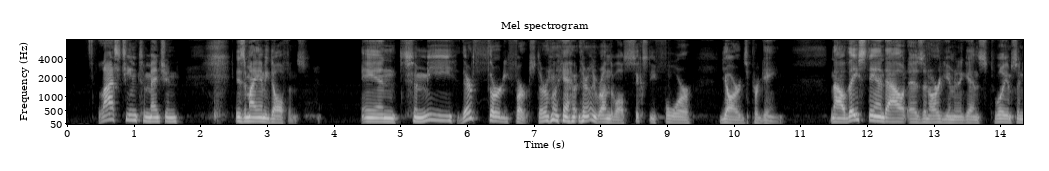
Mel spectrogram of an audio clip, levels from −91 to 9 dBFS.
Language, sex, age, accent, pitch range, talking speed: English, male, 40-59, American, 100-140 Hz, 135 wpm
